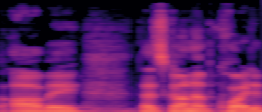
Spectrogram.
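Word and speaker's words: Aave: high percentage gains you look at it in comparison to some of the other things a or ave or i believe how you pronounce it as ave that's gone up quite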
